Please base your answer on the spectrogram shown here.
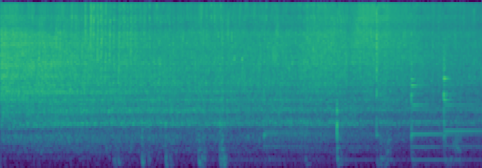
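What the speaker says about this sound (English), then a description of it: "Add the tomato sauce." Garlic and tomato sauce sizzle loudly in a pan for a Puerto Rican shrimp stew, a steady hissing fry with occasional clinks and scrapes of stirring near the end.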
